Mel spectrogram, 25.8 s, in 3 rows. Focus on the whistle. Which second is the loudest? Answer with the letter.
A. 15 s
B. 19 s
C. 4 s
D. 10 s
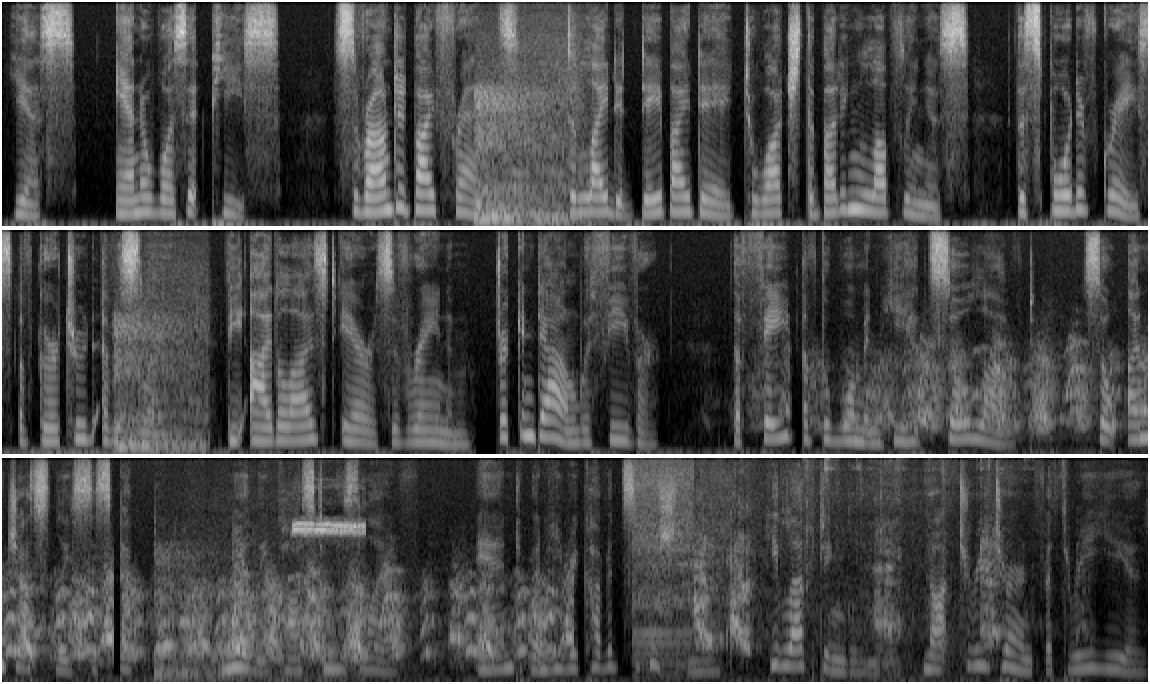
C.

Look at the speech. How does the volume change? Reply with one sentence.
The loudness of the speech goes down.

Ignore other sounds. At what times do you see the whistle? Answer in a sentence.
The whistle can be heard from 3.5 to 4.5 s, from 9.4 to 10.2 s and from 18.3 to 19.9 s.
